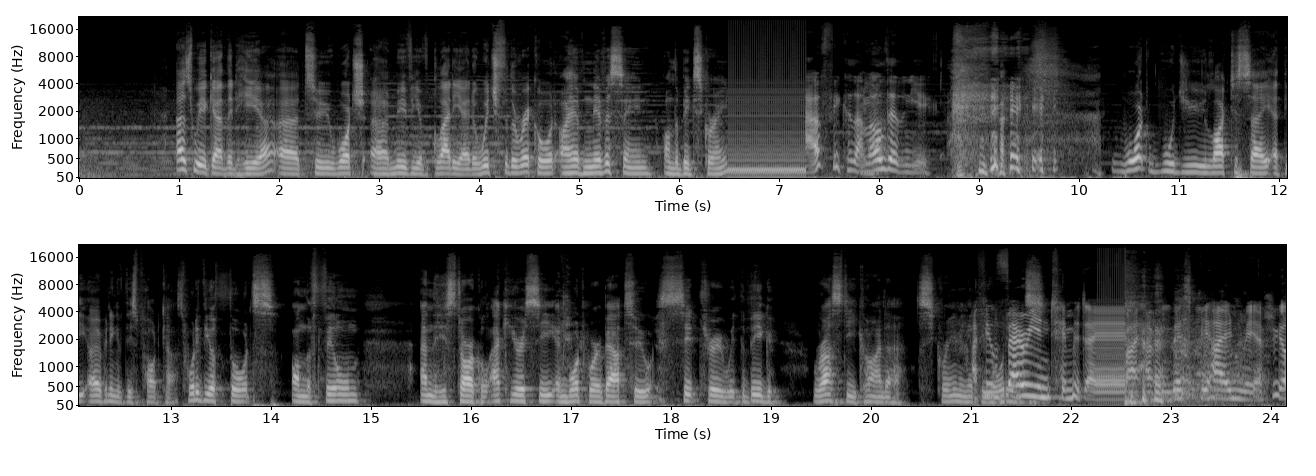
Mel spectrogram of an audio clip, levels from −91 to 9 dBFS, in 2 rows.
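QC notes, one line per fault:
6.51–7.28 s and 22.27–22.55 s, system hang loop: playback froze and the output kept replaying one 21.33 ms slice, 36 times in the first event and 13 in the second. The repeated slice fits a 1024-sample buffer. The slice cycles at 46.9 Hz, the two events drop roughly 0.7 s and 0.3 s of new audio, and the result is a steady buzz at that rate. On the waveform, identical blocks repeat back to back. On the spectrogram, the frozen spectrum shows flat horizontal bands with harmonics spaced 46.9 Hz apart.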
